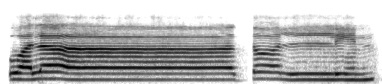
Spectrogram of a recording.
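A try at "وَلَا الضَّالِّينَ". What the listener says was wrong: না, ওয়ালা তো টান নাই আপু, দোয়াতে টান না। লামে টান নাই তো, লামে কি মাদ আছে? লামে কেন টানতেছো আপু? লামে টান হবে কি? তাহলে সেটা, হ্যাঁ যেখানে টান হবে সেখানে টান দিবা। ওয়ালা দলিন, এরকম।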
